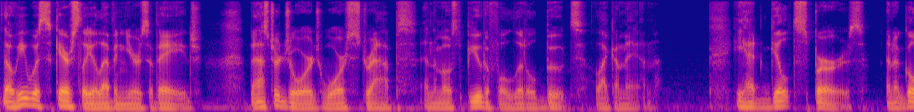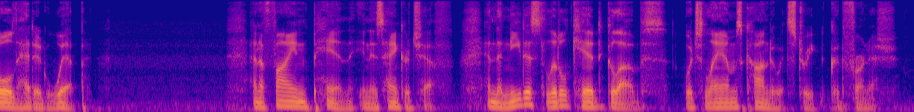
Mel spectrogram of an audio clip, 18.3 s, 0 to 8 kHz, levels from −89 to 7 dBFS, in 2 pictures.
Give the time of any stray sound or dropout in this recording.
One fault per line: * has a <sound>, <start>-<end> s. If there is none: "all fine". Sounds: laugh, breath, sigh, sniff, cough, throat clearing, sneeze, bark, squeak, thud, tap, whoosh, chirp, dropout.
all fine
